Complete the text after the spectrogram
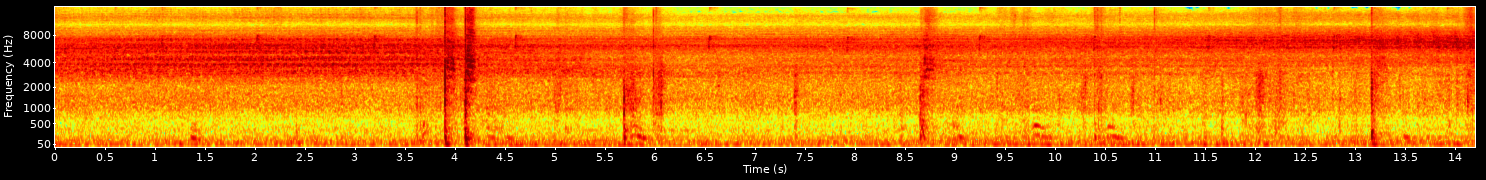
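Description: Boxing gloves thump as punches land.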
